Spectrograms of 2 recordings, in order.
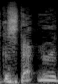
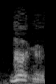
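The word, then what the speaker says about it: Gerstner: It was Gestetner, the gentleman who came in, who was like the major turnaround guy. What's his name? Gertner, thank you. And Gertner comes in, and sure enough, when Gertner came in, the first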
